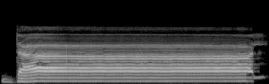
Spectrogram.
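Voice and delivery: दाल held very slow for three seconds; teacher holding दाल for three seconds; long daal. Shown as a demonstration. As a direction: stretch दाल out long and even. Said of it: "तीन second तक लंबा करवाना है".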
